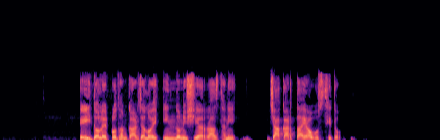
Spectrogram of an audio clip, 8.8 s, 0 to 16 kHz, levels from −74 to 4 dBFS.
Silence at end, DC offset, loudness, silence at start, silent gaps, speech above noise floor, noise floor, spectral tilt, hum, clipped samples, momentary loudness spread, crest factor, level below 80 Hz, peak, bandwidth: 1.8 s; under 0.1%; -16 LUFS; 1.6 s; none; over 74 dB; under -90 dBFS; -3.5 dB/octave; none; under 0.1%; 7 LU; 18 dB; -58 dBFS; 0 dBFS; 8.2 kHz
